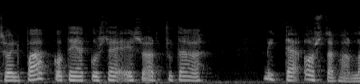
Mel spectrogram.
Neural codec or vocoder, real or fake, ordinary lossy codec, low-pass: none; real; MP3, 48 kbps; 10.8 kHz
